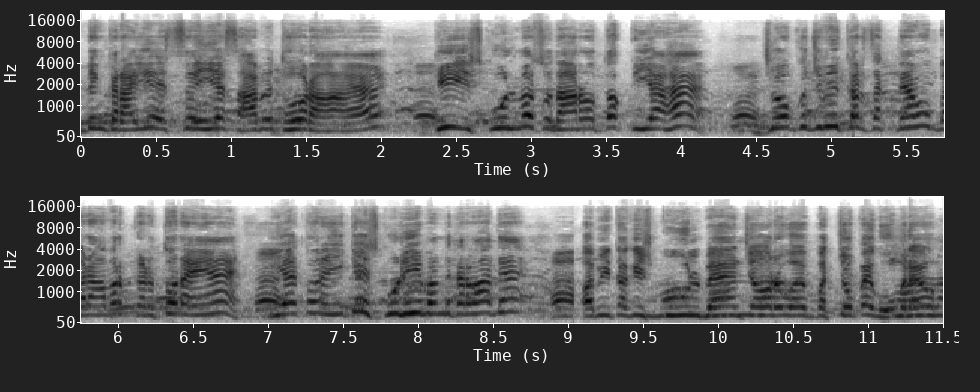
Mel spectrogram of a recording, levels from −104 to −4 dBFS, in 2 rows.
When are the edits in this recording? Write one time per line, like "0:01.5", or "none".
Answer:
0:09.1

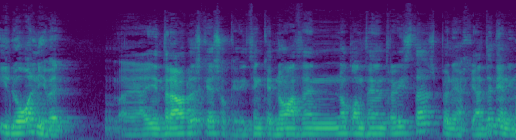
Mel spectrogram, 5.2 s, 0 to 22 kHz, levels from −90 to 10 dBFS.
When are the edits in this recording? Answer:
0:01.1

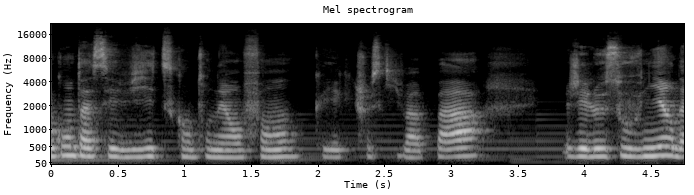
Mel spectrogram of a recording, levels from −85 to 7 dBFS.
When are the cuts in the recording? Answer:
0:03.6

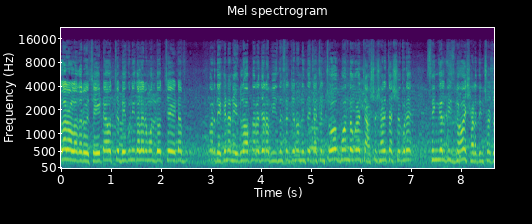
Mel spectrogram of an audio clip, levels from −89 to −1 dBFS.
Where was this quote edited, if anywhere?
0:03.0
0:07.9

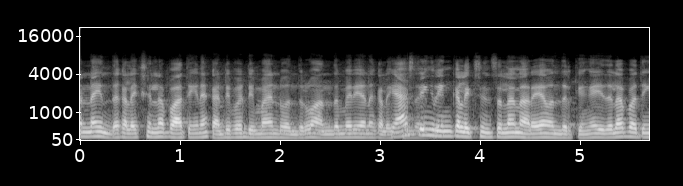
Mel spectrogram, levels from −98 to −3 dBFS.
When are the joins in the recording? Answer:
0:03.1

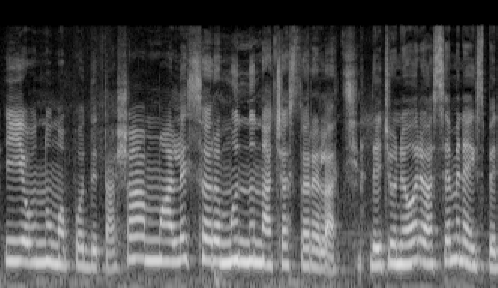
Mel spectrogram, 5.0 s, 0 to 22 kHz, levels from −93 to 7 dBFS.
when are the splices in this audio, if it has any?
0:03.5

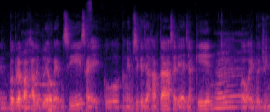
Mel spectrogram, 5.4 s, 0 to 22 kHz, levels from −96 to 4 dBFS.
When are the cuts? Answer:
0:02.5

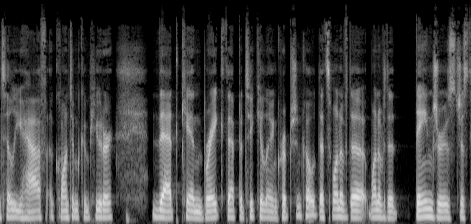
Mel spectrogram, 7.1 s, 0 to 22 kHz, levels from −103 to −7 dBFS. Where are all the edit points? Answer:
none

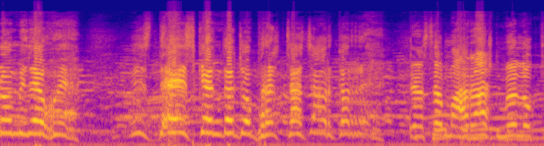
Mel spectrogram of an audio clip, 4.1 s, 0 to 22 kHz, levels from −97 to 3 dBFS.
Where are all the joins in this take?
0:03.1

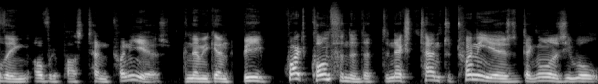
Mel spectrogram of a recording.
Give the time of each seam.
0:02.3

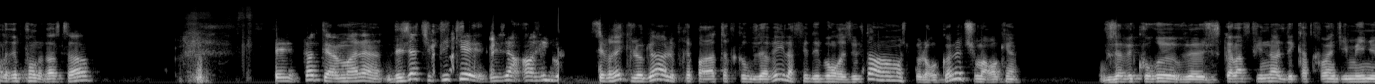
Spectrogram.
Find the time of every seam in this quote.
0:05.5

